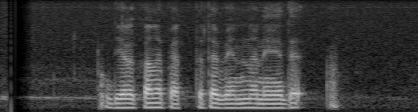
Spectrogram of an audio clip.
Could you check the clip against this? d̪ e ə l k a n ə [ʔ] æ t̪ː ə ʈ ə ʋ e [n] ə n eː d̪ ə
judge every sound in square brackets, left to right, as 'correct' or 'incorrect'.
incorrect, incorrect

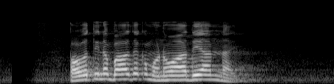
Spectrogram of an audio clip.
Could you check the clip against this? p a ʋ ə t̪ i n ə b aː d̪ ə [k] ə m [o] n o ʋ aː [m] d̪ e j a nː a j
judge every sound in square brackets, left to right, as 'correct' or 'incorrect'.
correct, correct, incorrect

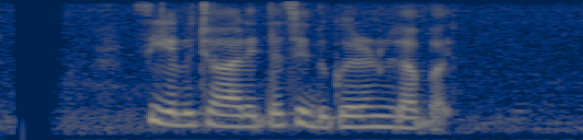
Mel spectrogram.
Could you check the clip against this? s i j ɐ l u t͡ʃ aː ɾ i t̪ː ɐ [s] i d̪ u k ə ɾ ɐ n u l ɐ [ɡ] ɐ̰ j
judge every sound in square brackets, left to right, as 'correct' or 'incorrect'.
correct, incorrect

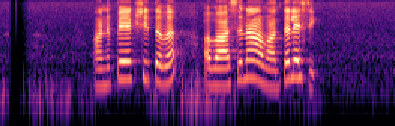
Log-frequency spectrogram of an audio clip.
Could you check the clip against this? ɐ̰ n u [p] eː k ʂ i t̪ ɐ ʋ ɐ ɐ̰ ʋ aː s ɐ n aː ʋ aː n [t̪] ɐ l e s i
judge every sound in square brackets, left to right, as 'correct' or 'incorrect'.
correct, correct

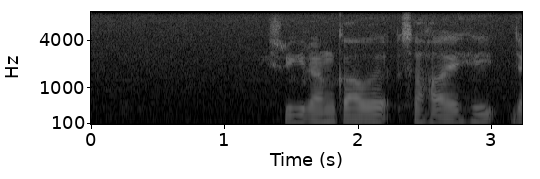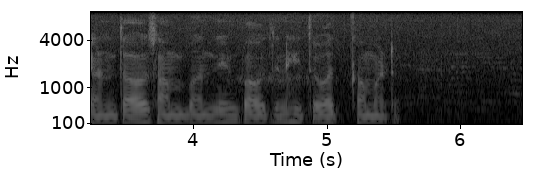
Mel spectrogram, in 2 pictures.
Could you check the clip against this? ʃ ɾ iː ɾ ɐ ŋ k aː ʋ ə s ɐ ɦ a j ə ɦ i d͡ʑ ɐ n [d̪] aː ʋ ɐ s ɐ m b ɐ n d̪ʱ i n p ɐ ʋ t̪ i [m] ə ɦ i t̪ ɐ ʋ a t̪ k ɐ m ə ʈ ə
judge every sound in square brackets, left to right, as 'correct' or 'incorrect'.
incorrect, incorrect

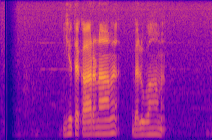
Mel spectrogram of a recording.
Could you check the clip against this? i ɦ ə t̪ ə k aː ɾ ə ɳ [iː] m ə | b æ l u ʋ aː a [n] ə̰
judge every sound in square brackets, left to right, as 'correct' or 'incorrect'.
incorrect, incorrect

